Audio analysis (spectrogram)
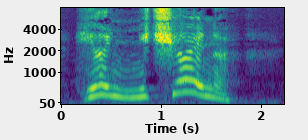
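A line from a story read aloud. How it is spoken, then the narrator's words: Quiet drawn-out voice. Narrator (Russian): тихо протянул Мишка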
